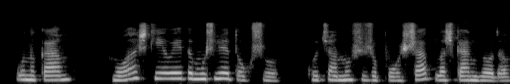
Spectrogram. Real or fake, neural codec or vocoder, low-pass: fake; codec, 24 kHz, 0.9 kbps, WavTokenizer, medium speech release version 2; 7.2 kHz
